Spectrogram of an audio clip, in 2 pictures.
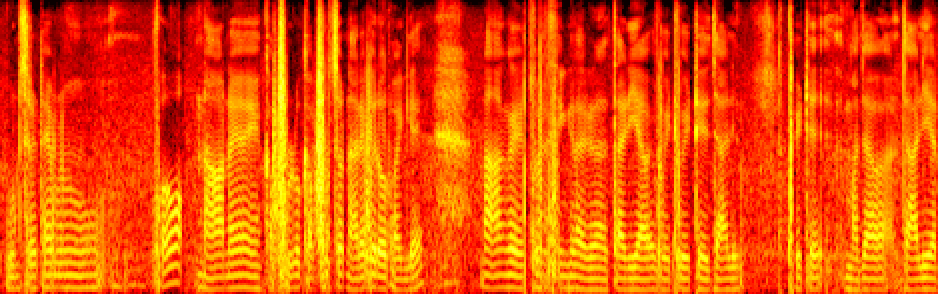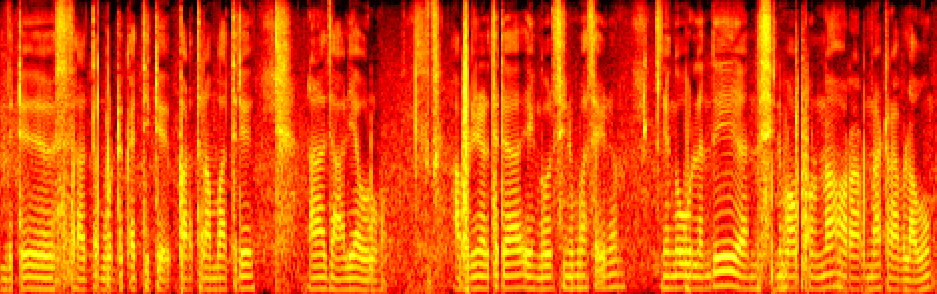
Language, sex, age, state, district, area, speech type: Tamil, male, 18-30, Tamil Nadu, Perambalur, rural, spontaneous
